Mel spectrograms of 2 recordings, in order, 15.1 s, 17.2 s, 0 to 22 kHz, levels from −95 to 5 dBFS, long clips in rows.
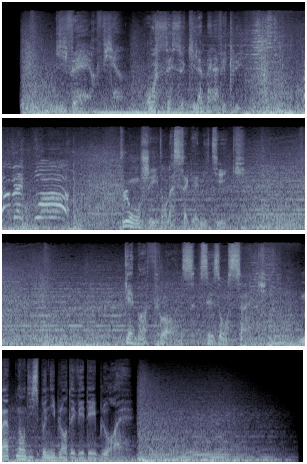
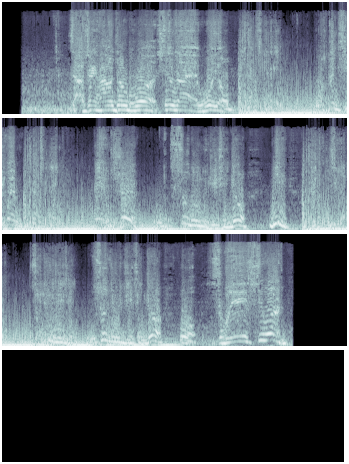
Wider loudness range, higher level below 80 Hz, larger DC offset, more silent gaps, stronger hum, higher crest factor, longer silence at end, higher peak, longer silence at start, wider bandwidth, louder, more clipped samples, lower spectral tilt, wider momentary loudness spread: about the same, 4 LU vs 4 LU; second, -32 dBFS vs -10 dBFS; neither; neither; neither; first, 18 dB vs 6 dB; second, 0.15 s vs 4.95 s; second, -10 dBFS vs 0 dBFS; about the same, 0.25 s vs 0.25 s; about the same, 16 kHz vs 17 kHz; second, -27 LUFS vs -6 LUFS; second, under 0.1% vs 0.5%; second, -3.5 dB/octave vs -5 dB/octave; first, 8 LU vs 4 LU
